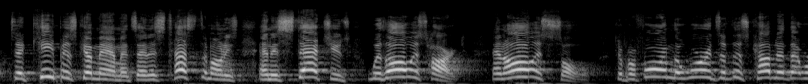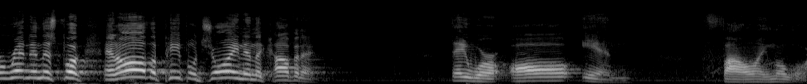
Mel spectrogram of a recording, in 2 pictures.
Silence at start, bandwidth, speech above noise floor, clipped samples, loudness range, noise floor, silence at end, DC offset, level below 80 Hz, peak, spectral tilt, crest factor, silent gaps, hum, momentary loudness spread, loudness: 0.1 s; 13.5 kHz; 46 dB; under 0.1%; 9 LU; -69 dBFS; 0 s; under 0.1%; -68 dBFS; -6 dBFS; -2.5 dB/octave; 18 dB; none; none; 15 LU; -22 LUFS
